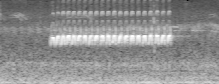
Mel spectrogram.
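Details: Eurasian nuthatch (Sitta europaea) producing a fast, even trill of about twenty rapid notes lasting just over a second, steady in pitch, against quiet background hiss.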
